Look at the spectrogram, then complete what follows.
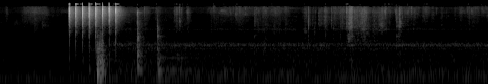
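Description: Gas stove burner igniter clicking rapidly, about ten clicks in a second, then a faint steady rush as the burner catches. A wooden paddle stirs chopped vegetables in a large metal pot with a few soft scrapes and knocks.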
